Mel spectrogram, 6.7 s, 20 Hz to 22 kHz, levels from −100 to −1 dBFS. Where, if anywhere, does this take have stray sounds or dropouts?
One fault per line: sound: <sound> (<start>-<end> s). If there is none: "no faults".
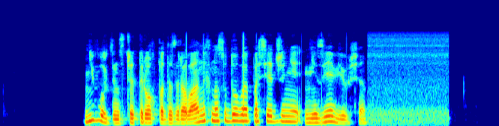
no faults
